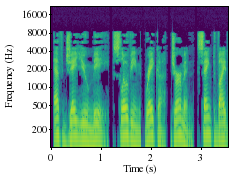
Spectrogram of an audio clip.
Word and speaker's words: Fiume: Rijeka, Croatian pronunciation, Rijeka, listen, Italian, Fiume, Fju mi, Slovene, Reka, German, Sankt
